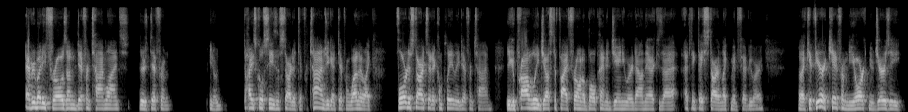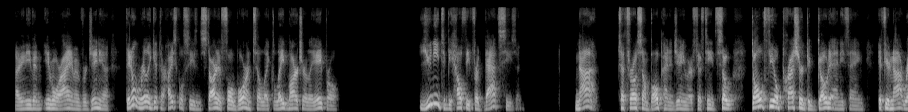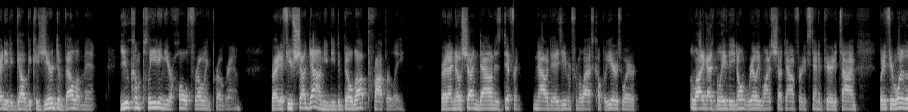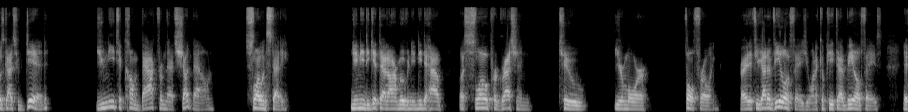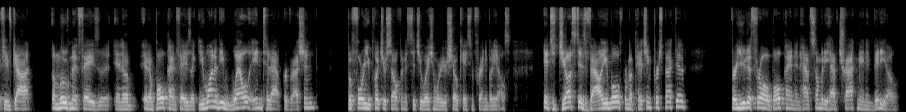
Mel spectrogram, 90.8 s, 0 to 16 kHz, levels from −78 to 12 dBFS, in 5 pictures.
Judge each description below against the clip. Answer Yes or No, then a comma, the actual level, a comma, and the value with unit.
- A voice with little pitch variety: No, average, 3.6 semitones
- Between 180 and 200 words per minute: Yes, average, 185 wpm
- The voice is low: Yes, low, 125 Hz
